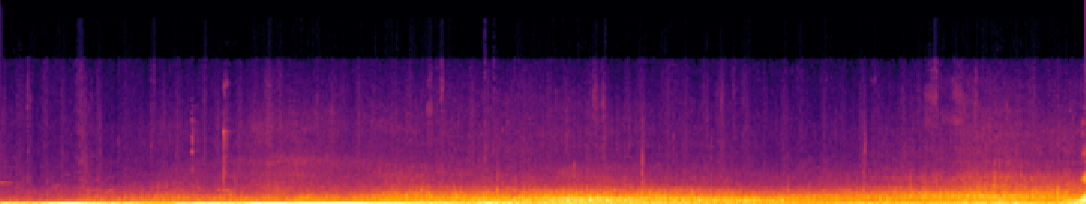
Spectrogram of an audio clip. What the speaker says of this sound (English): Ooh, someone is driving Bentley.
